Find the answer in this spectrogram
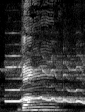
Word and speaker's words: गं: Friends, यह बीज मंत्र है गंग ग के ऊपर डॉट। फ्रेंड्स, बहुत से लोग इसका उच्चारण भी गलत करते हैं।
